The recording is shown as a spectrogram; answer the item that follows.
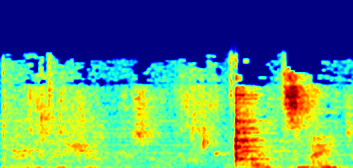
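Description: Dishes and cutlery clattering in a kitchen sink, with one sharp clatter about one and a half seconds in.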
